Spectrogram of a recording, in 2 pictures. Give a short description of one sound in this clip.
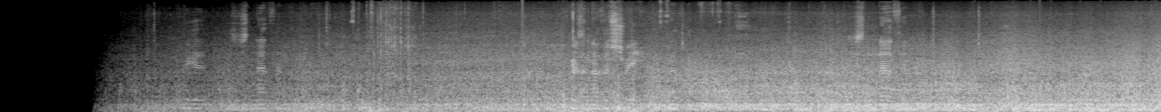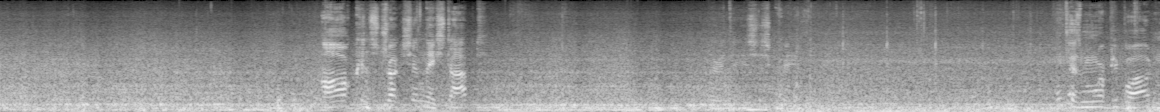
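A car's engine and tyres rumble steadily on a road, heard from inside the car.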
